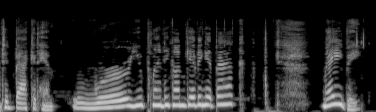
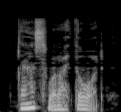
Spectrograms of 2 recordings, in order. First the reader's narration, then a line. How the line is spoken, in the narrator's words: she muttered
